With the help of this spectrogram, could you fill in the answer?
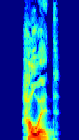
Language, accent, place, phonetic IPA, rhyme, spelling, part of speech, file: German, Germany, Berlin, [ˈhaʊ̯ət], -aʊ̯ət, hauet, verb, De-hauet.ogg
- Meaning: second-person plural subjunctive I of hauen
